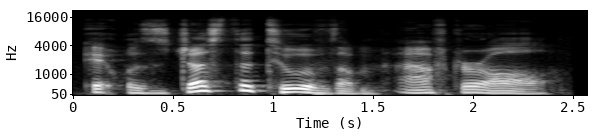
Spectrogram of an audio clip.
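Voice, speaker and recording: Man reading a children's story, measured and expressive. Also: medium pitch, breathy edge. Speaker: storybook reader and channel host. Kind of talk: scripted children's story narration.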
